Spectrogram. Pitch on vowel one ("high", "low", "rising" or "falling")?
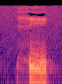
low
